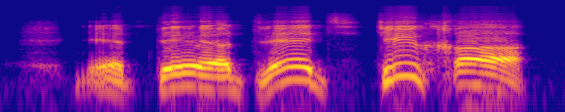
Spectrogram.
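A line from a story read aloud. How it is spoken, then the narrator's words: Barked, big-bellied man. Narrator (Russian): рявкнул брюхатый на всех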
